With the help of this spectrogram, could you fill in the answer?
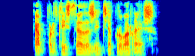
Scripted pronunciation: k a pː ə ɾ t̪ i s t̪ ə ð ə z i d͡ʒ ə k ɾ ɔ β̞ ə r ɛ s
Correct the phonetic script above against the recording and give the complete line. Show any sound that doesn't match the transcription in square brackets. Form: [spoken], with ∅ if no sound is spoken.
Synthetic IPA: k a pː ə ɾ t̪ i s t̪ ə ð ə z i d͡ʒ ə [p] ɾ [u] β̞ [a] r ɛ s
